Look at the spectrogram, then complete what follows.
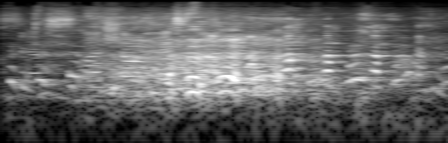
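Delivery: very slow, laughing through the words. Real, not acted. [name] confessing to the inspector, laughing through it. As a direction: fight back giggles as you speak.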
